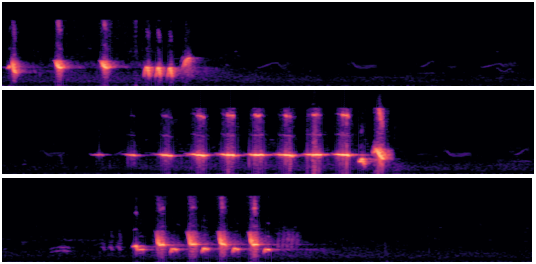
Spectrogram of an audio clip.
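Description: A songbird singing three short phrases of quick, repeated high chirps: one at the start, a longer, louder run of about a dozen notes about five seconds in, and another phrase about nine seconds in, with silence between them.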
